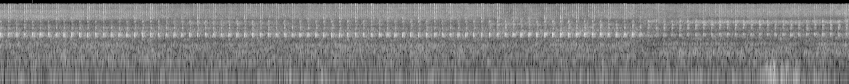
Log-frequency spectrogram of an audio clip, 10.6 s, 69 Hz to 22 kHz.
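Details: 2003 Dodge Durango with a used replacement engine: sharp, even ticking about three per second over a steady idle, easing near the end; cured by topping up low transmission fluid.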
